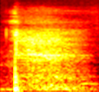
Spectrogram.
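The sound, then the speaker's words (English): A soft, breathy yawn: a quick sharp intake followed by a long airy exhale, fairly quiet, with no talking. “Oh, I'm yawning.”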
